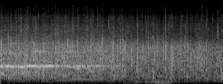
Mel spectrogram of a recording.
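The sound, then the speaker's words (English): An audience at a Moth storytelling event gives a round of applause for being there that evening. Many hands clap at once in a steady, dense, continuous crackling wash that holds its loudness throughout. “Let's get a round of applause just for being here this evening, for making it out.”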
